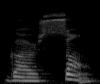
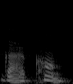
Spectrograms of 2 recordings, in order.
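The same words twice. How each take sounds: First: The middle consonant is an s sound. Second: The middle consonant is not an s sound. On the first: The speaker calls it right. "the S sound as in sit" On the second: The speaker calls it wrong.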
